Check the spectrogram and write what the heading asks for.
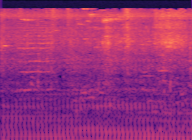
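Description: A small engine idling steadily: a low hum with a fast, even pulse that does not change.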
